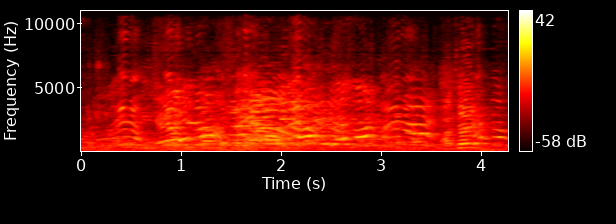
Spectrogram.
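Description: Many high-pitched children's voices shouting and calling over one another, swelling from about a second in.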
